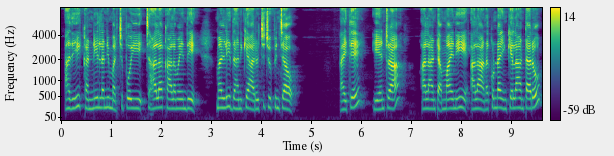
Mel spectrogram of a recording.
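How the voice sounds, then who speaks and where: A woman's voice: medium pitch, close to an everyday voice. A woman reading as a fiery young brother. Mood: reproachful.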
